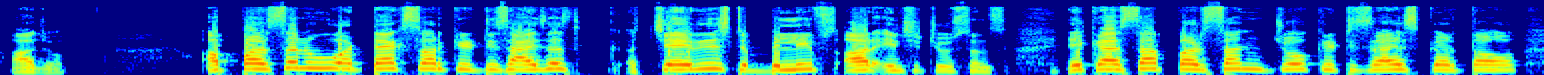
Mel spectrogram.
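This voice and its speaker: A man's voice: high-pitched, darkish tone, smooth, no echo, clean studio sound. A man teaching English vocabulary for exam prep, casually quizzing listeners and spelling words out letter by letter. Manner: quizzes listeners with rhetorical questions; casual, calls listeners "bhai".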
